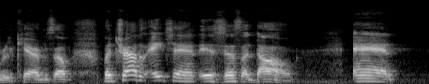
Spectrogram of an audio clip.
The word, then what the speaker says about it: Etienne: Now, people call him Etienne, but, you know, we're from Louisiana. It's pronounced Etienne.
